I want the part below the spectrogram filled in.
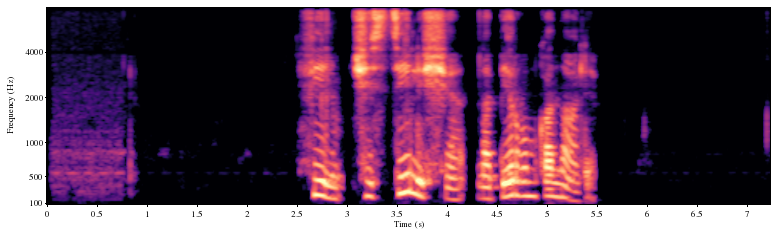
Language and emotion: Russian, neutral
